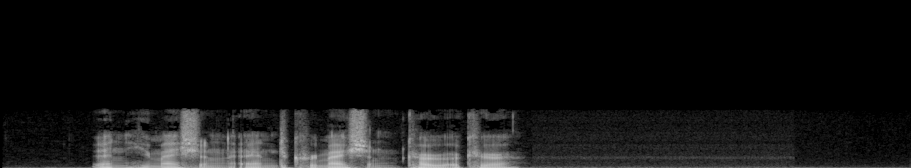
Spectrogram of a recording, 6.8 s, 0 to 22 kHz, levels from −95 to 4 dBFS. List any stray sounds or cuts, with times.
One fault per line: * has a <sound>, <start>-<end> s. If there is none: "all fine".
all fine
